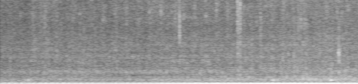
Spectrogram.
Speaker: I'll kinda second gear on the way back so the RPM gets up a little bit you guys can hear the old inline six per a little bit better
